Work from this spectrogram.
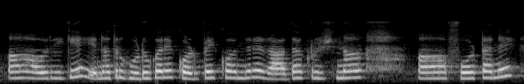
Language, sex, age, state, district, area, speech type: Kannada, female, 30-45, Karnataka, Chitradurga, rural, spontaneous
